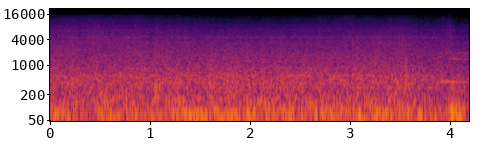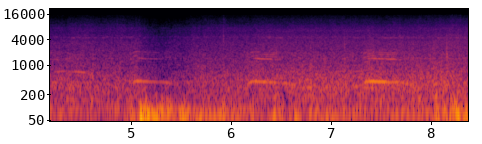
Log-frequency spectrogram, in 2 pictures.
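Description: Sea water rushing and breaking between two ships steaming close alongside, with wind buffeting the microphone as a low rumble and a gust about five seconds in.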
